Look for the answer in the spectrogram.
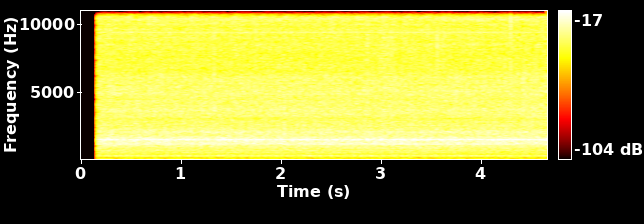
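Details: Steady mechanical hum like an idling engine or appliance, holding constant tones with no bird or other animal voice.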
